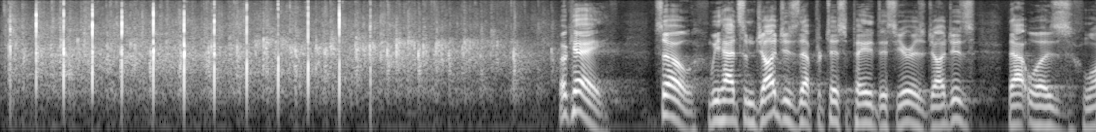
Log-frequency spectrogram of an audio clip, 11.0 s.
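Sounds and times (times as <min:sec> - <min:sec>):
audience clapping: 0:00.0 - 0:05.8
speech: 0:05.6 - 0:10.9.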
